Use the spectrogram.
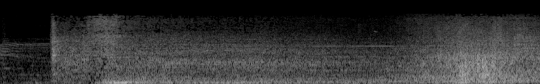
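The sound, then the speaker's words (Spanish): A police officer's car engine turns over abruptly and settles into a steady rumble, then swells louder as the car pulls away onto the road, with a broad rushing noise throughout and no voices. “Arranca. Se incorpora a la carretera.”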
